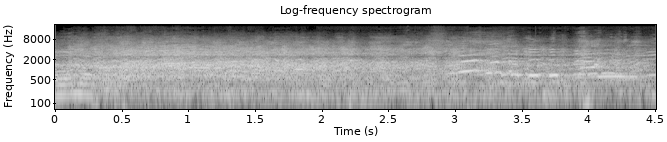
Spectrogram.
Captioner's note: audience laughing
